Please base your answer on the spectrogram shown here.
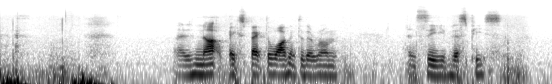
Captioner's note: laughing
